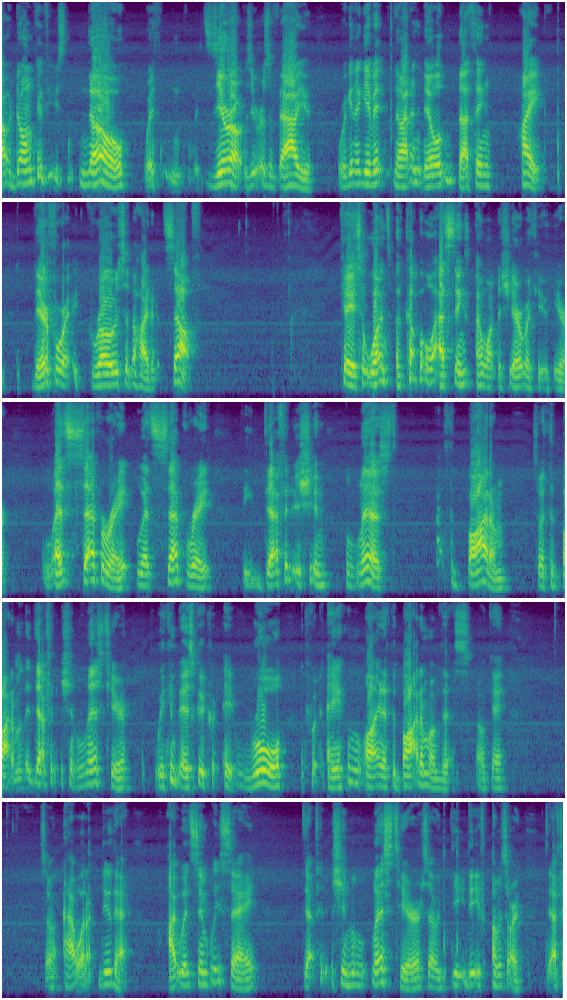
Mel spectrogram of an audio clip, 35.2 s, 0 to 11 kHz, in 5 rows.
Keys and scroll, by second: 10.3 super+s, 27.9 super+s.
